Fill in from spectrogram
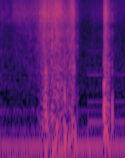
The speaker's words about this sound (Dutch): Het is misschien moeilijk te horen omdat het nu niet heel hard sneeuwt, maar dit heb ik een paar jaar geleden opgenomen. Toen het echt gesneeuwd had. Je hoort het geluid van voetstappen in verse sneeuw.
